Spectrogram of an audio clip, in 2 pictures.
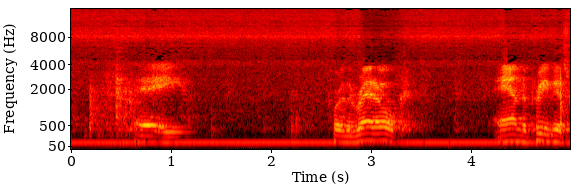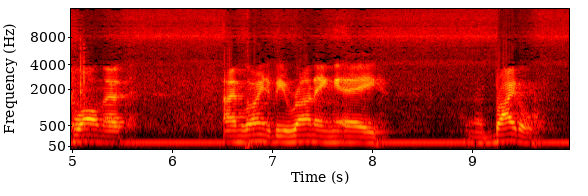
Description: A man speaking as wood clacks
